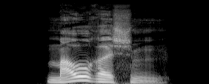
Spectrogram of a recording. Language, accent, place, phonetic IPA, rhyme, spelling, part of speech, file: German, Germany, Berlin, [ˈmaʊ̯ʁɪʃm̩], -aʊ̯ʁɪʃm̩, maurischem, adjective, De-maurischem.ogg
- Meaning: strong dative masculine/neuter singular of maurisch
